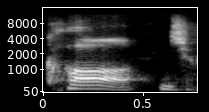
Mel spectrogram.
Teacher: আপনি যদি বের করে উচ্চারণ করেন খ ঝ বাতাস বেশি বেরোবে এটাই হচ্ছে মহাপ্রাণ ওকে বর্গের দুই চার হচ্ছে মহাপ্রাণ বাংলা বর্ণমালায়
